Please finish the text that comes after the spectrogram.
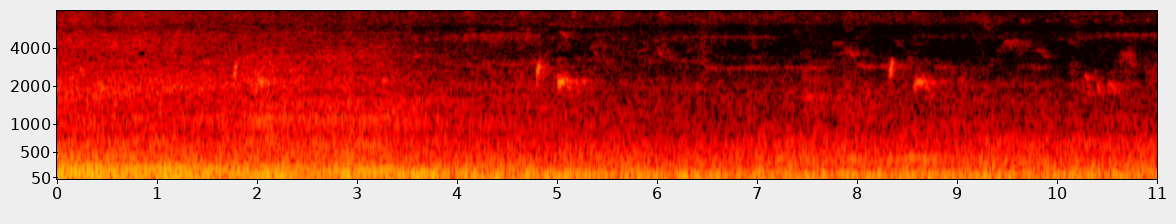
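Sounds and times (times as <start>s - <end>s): low outdoor rumble: 0.0s - 11.0s
high bird chirps: 4.3s - 11.0s.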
